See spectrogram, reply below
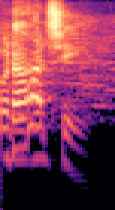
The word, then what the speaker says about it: Wenatchee: We come back with Ryan McKelvey of the how the hell do you pronounce the name of that team? – Wenatchee. The Wenatchee Wild.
